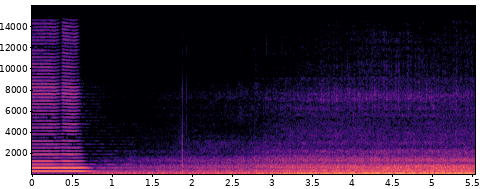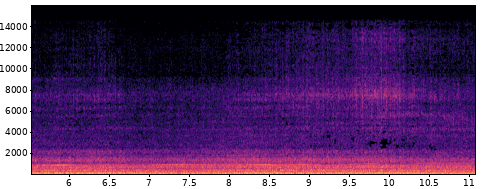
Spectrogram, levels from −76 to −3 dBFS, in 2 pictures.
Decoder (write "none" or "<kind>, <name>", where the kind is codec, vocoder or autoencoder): none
